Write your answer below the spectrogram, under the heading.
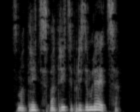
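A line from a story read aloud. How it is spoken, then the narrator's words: Loud snort. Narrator (Russian): Громко фыркнула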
